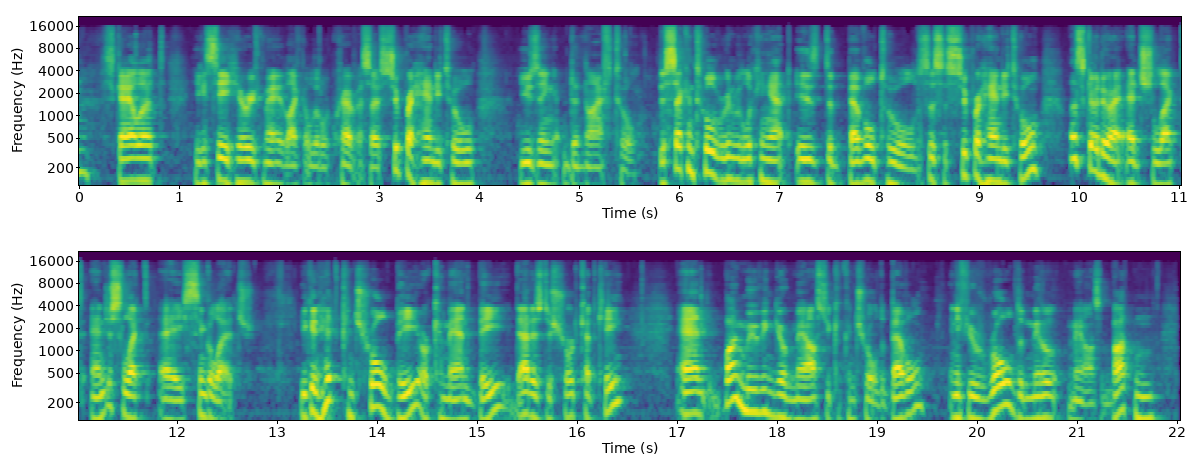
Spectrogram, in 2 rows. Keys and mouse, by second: 0.0-11.4 middle drag, 0.0 s, 5.8 ctrl+z, 5.8 alt+a, 11.4-12.4 drag, 12.4-22.0 middle drag, 14.9 ctrl+b.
